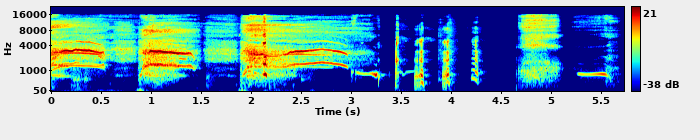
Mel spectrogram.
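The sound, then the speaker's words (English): Several bursts of high, whistling, loud wheezes give way to a quick run of short, sharp coughs brought on by the wheezing, then a final wheezy gasp. “Wheezing makes me cough.”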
